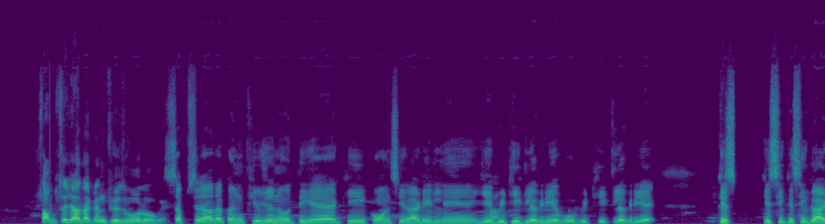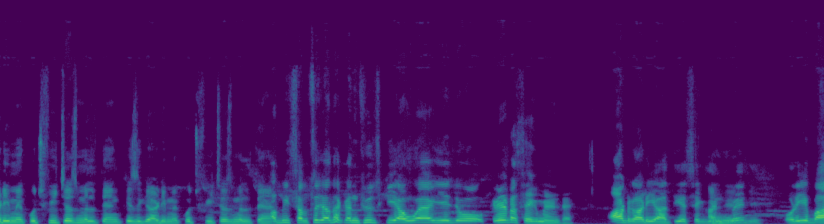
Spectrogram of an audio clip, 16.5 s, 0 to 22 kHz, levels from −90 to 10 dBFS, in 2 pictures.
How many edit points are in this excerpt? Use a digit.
0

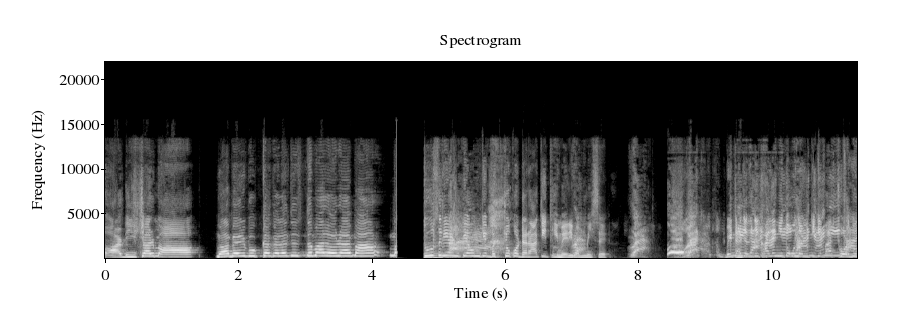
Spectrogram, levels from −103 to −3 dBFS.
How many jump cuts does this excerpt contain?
1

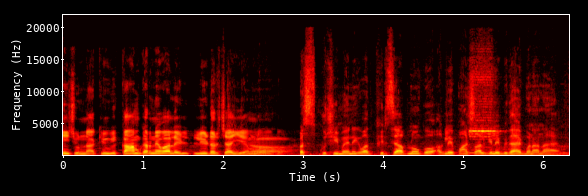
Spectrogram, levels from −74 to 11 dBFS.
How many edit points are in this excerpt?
1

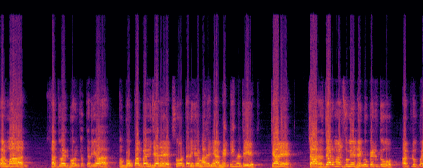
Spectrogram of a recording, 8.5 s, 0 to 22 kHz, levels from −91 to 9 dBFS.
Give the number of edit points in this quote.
0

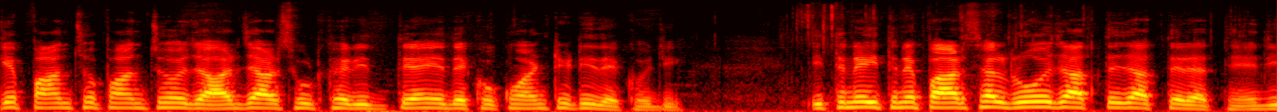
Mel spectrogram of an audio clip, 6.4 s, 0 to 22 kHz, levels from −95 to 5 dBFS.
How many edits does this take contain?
0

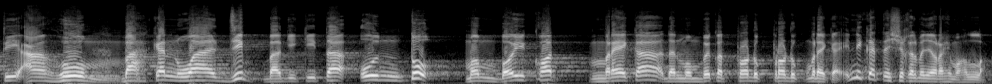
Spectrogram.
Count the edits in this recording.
1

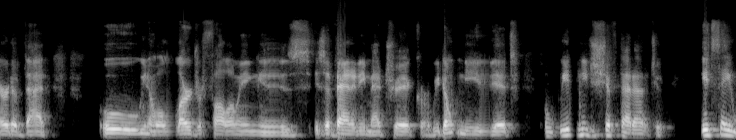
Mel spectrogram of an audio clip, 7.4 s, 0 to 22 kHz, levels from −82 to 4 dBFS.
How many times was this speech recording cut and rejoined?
1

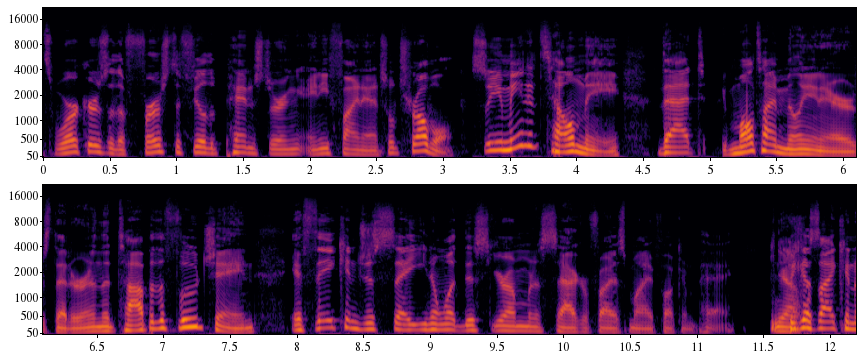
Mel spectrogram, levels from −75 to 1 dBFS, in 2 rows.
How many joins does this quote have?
2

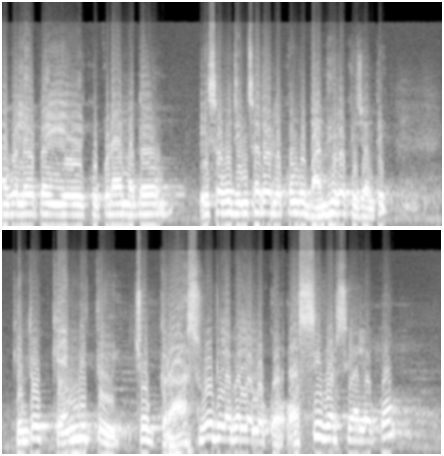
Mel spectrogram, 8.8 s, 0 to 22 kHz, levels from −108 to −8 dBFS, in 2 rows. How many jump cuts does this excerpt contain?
1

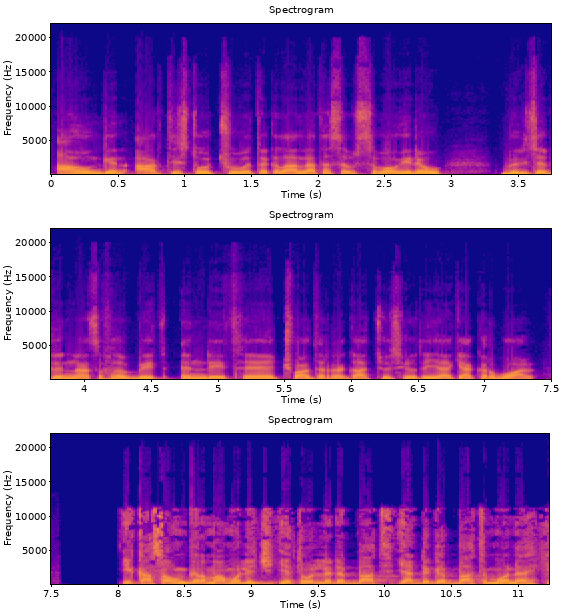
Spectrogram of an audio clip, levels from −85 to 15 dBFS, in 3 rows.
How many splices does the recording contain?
1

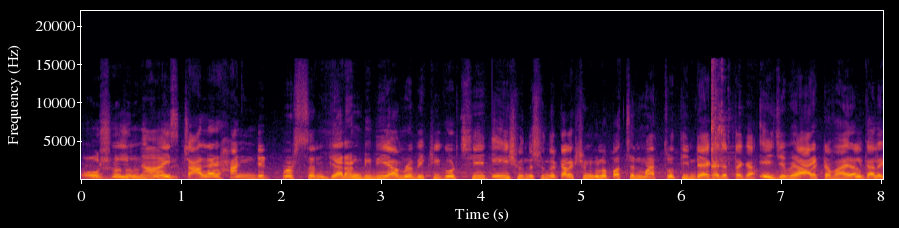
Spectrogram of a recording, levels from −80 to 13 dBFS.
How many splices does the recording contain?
3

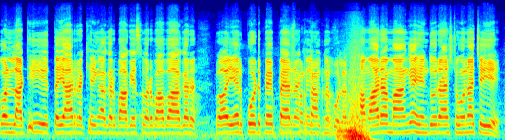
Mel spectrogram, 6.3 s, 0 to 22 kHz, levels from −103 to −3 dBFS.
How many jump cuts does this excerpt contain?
1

